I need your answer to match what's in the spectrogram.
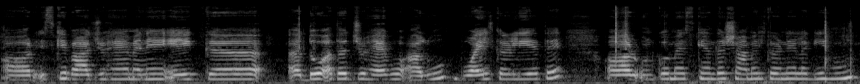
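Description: A woman explains a home recipe step by step, unhurried and full of fillers. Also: fairly high pitch, level tone, slight background noise, rough recording. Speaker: cooking channel host. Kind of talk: home cooking demonstration voice-over.

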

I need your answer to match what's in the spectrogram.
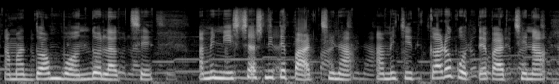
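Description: A woman narrating a dramatic first-person story, getting emotional and rising high and loud when she voices the dialogue. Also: fairly even intonation, measured pace, soft background music.

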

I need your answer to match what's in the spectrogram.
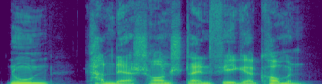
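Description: A fearless, cheeky old soldier out of a fairy tale, played by a male reader. He talks back with brash, mocking confidence, his low voice pushed a little higher for the part. Dry, close recording. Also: unhurried, no room sound. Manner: brash, mocking, self-assured. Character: bold, cheeky discharged soldier, fearless and sly.

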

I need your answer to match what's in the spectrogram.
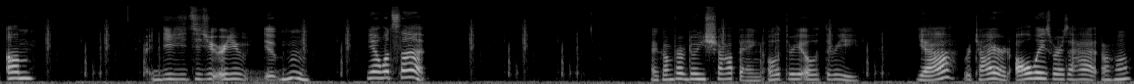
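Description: Speaking at a measured pace with long pauses, a native Korean-speaking woman streamer with a slightly high voice offers casual commentary on her game. She's chatty, thinks out loud, and quietly reads numbers and checks to herself.

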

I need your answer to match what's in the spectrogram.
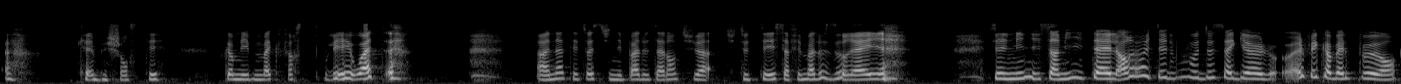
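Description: A woman's voice: on the high side, moderate pace, muffled recording. A woman giving casual live gameplay commentary, chatty and laughing often as she answers her chat. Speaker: let's play streamer.

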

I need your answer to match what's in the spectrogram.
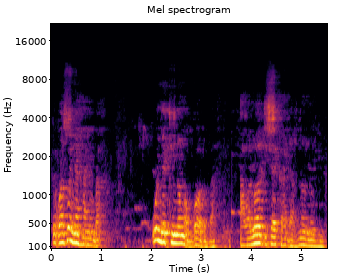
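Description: A man's voice: mid-range voice, animated, moderate pace, lo-fi sound. A man preaching a sermon as pastor, hammering the congregation with rhetorical questions. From Ghana. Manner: preaching, rhetorical questions, mixing English and Twi. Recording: echoey church hall.

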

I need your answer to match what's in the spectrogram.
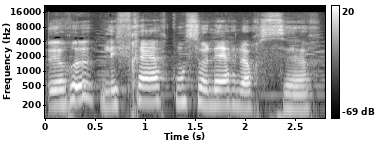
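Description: A woman storyteller narrating a fairy tale in a slow, expressive way. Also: medium pitch, faint music behind.

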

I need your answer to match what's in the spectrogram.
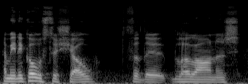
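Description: A man's voice: mid-range voice, fairly even intonation, normal speed. A man co-hosting a podcast, chatting casually about football and putting questions to his co-host.

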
